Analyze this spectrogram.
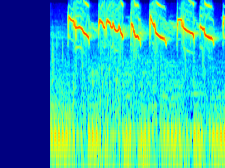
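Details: White-eye singing loudly with open beak in the roll tembak style: after a short silence, rapid bursts of high, thin, sweeping whistled notes, each phrase slurring downward, repeated about six times in under two seconds over a low hum.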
